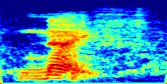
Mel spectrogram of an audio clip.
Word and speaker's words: knife: silent letters silent letters what letter is silent when you pronounce knife okay K is right that gives you four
